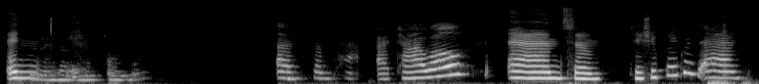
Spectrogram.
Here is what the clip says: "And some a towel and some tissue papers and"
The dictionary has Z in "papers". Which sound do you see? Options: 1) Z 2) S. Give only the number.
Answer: 1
